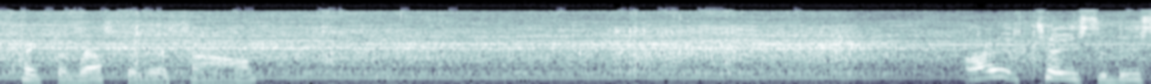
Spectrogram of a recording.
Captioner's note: beater grinding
